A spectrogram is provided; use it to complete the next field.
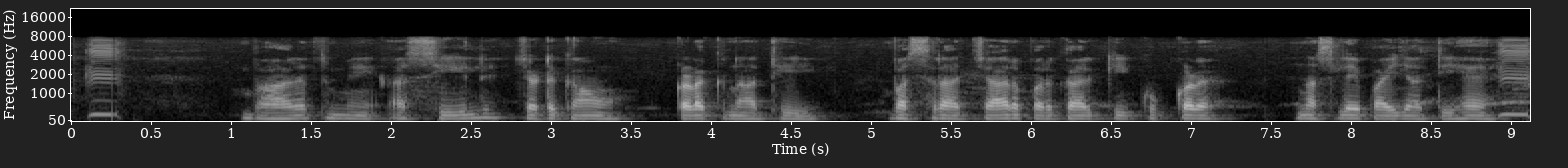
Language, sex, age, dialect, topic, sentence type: Hindi, male, 31-35, Garhwali, agriculture, statement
